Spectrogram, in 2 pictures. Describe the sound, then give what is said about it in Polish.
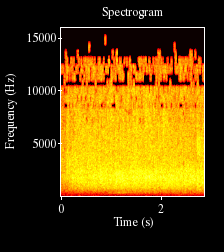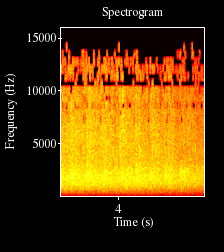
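Studio audience applause at a radio concert event, a dense, steady wash of clapping that holds at an even level for the whole stretch, with no voices over it. “Bardzo proszę o brawa raz jeszcze.”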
